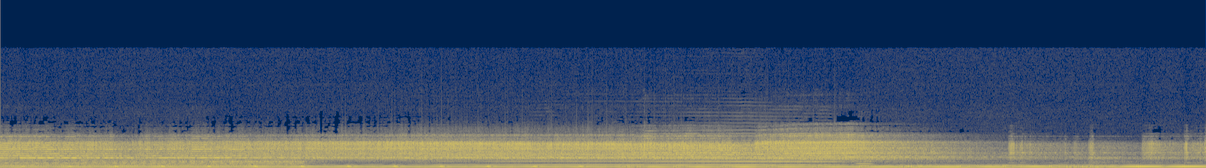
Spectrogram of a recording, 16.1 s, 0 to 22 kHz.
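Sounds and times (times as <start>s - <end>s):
ambient drone music: 0.0s - 16.0s
hissing high band: 0.0s - 16.0s.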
